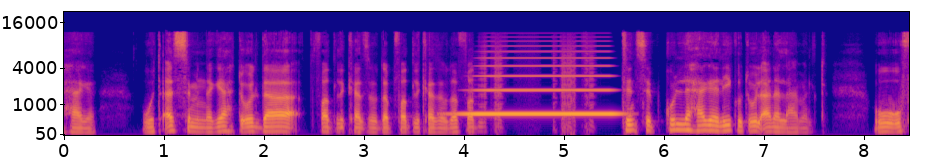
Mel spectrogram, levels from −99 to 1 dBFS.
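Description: At 3.72 s a loudspeaker feedback squeal begins in the speech: the microphone is hearing the loudspeaker it drives, and at 615 Hz the loop gain tops one, so that frequency keeps feeding itself. It swells over about half a second to roughly 10 dB above the speech and holds until 5.74 s. Unlike a steady interfering tone or hum, it grows out of nothing rather than sitting at a constant level.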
